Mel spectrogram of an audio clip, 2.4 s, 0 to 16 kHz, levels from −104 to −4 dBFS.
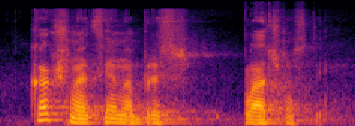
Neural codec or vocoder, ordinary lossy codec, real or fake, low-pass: vocoder, 44.1 kHz, 128 mel bands every 512 samples, BigVGAN v2; Opus, 16 kbps; fake; 14.4 kHz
